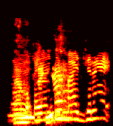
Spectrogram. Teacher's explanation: Dari a jadi e miring. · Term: imalah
